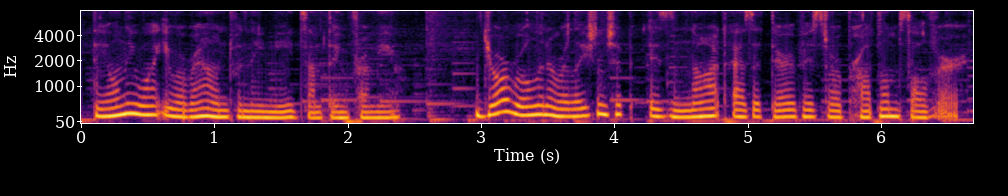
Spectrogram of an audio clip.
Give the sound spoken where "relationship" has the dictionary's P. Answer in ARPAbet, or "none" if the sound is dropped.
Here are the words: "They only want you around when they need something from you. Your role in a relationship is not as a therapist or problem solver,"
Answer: P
